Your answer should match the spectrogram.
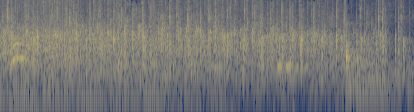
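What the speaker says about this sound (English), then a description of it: "I'm not sure what that applause was for" Audience applause at a live dessert demonstration, a dense steady wash of many hands clapping at a fairly close range that thins out toward the end, with a few voices mixed in.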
